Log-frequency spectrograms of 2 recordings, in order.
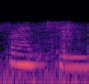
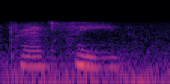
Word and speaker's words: Francieum: Pronounced Francieum, not Francine.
